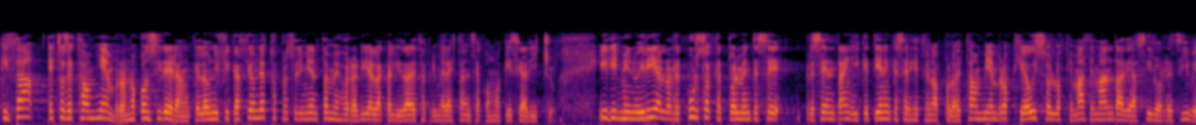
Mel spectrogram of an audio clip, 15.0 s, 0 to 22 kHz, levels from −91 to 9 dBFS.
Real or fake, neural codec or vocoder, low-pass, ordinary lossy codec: fake; codec, 24 kHz, 3.1 kbps, DualCodec; 7.2 kHz; none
